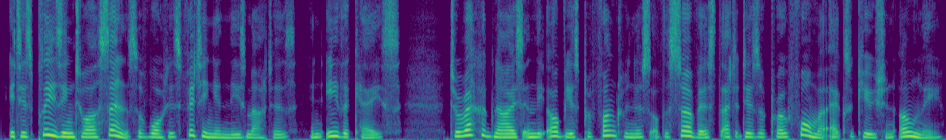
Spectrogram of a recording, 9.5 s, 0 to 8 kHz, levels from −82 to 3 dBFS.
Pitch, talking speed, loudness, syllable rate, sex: 210 Hz, 210 wpm, -19 LUFS, 6.2 syllables/s, female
